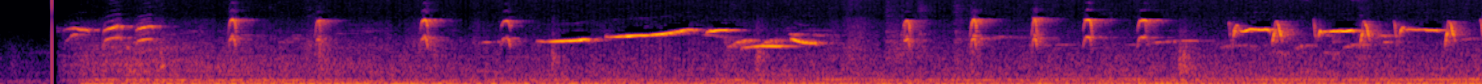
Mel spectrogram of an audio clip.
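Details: White-rumped shama song used as a lure to draw other shamas into singing: clear whistled slurs near the top of the range mixed with short sharp clicks and chips, some notes gliding upward, over a low steady hum.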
